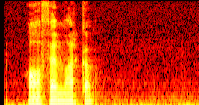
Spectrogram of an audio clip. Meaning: definite plural of A5-ark
- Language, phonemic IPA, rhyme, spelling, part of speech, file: Norwegian Bokmål, /ˈɑːfɛmarka/, -arka, A5-arka, noun, NB - Pronunciation of Norwegian Bokmål «A5-arka».ogg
